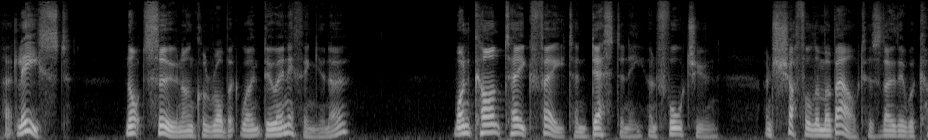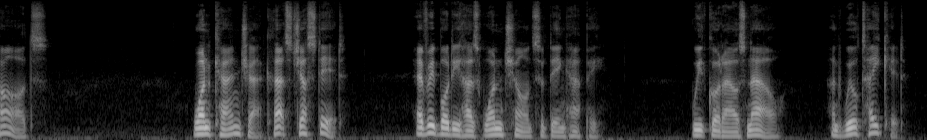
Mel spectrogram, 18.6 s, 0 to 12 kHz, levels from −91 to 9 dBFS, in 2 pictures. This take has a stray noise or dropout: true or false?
false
